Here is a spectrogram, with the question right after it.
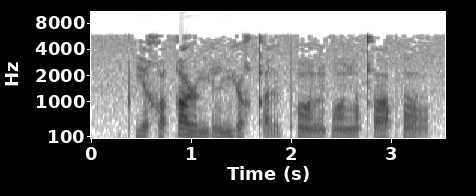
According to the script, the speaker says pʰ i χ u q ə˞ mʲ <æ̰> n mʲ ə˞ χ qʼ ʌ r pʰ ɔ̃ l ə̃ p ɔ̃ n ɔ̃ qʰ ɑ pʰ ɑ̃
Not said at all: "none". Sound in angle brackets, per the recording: æ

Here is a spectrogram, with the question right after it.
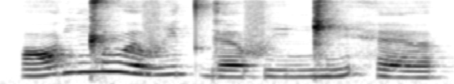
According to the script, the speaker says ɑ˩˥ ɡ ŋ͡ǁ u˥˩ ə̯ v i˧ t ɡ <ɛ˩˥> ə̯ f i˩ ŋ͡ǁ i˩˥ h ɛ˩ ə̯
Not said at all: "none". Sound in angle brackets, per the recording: ɛ˩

